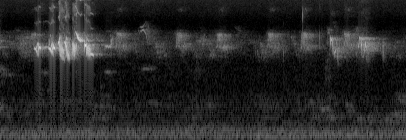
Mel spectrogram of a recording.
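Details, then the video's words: Coleiro (Double-collared Seedeater) singing after rain while being coaxed to sing: a burst of fast, high, buzzy trilled notes, then spaced short high phrases over a low background hum. "puxando coleiro pós chuva...."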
